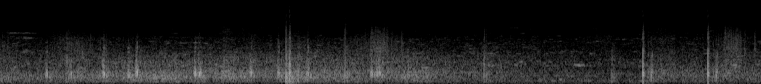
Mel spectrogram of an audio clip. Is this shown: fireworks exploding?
yes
